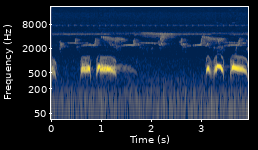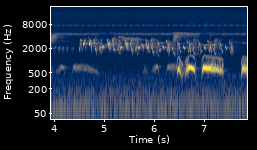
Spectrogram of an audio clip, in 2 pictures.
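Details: Lure recording of a spotted dove: clusters of deep, hollow coos separated by silent gaps, while a busy run of thin, high twittering from other birds fills the middle of the recording.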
